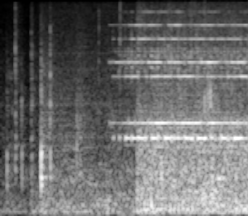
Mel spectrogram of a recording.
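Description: A few quick clicks as a phone number is dialed, then a steady electronic ring starts up and continues, the sound of a phone ringing on the other end of an outgoing call.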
